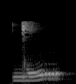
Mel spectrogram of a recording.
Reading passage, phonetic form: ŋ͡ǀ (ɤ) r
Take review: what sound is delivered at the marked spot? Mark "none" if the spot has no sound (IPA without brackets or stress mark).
ɤ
